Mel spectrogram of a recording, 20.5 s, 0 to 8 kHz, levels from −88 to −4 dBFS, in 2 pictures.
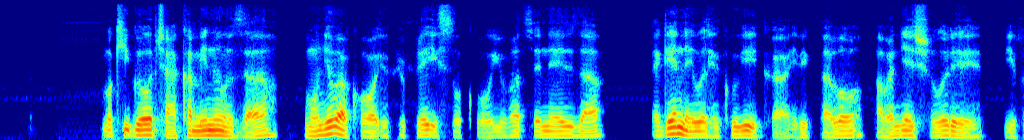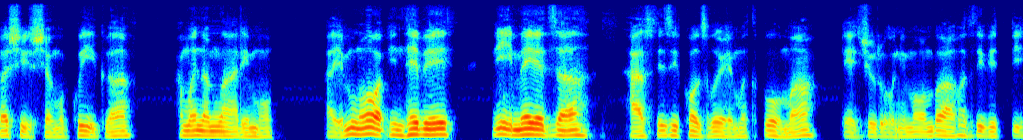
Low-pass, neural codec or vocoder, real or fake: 7.2 kHz; codec, 16 kHz in and 24 kHz out, 0.6 kbps, FocalCodec, streaming, 2048 codes; fake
